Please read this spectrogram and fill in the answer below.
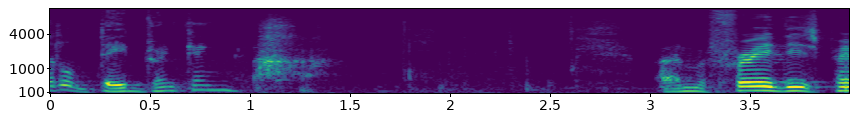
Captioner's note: Chuck chuckles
